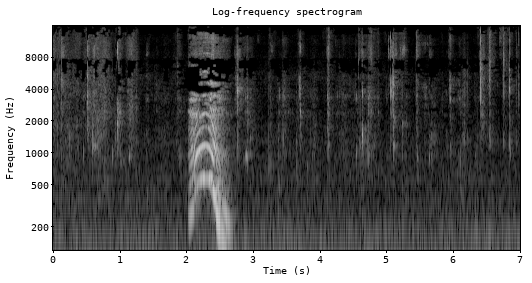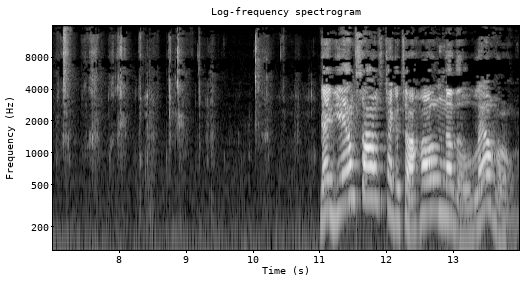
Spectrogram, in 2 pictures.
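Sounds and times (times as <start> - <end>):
person crunching fried food: 2.7 - 11.0.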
